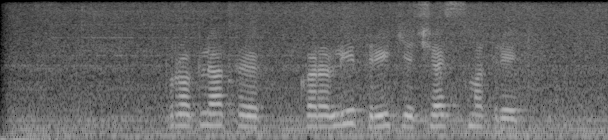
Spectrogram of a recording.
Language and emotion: Russian, neutral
